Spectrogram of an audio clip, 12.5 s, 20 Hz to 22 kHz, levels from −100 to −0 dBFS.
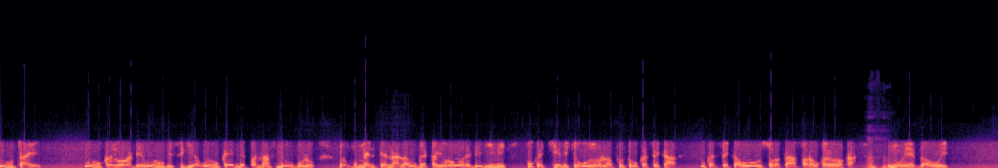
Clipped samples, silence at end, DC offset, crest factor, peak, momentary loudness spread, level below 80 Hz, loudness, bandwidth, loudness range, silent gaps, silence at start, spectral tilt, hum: under 0.1%; 0 s; under 0.1%; 18 dB; -8 dBFS; 5 LU; -68 dBFS; -27 LUFS; 4.2 kHz; 1 LU; none; 0 s; -9 dB/octave; none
